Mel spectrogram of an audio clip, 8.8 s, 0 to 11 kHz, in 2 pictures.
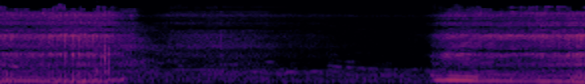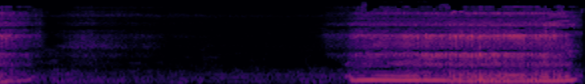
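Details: Adult man snoring: loud, rough rattling breaths about every four seconds, roughly 15 a minute, with quiet pauses; snoring.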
